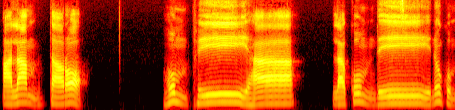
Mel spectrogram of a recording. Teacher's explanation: মিম সেকেন্ডের পরে বা ও মিম ছাড়া অন্য কোনো অক্ষর আসলে মিম সেকেন্ডকে বিনা গুণনায় স্পষ্ট করে তাড়াতাড়ি পড়তে হবে, মানে গুণনা হবে না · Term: মিম সেকেন্ডের ইজহার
